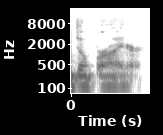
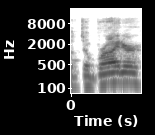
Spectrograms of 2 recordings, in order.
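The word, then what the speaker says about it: Döbereiner: Johan do Briner um now do Briner you'll notice in the um class notebook uh it's just spelled with an O but uh he's German and so in in the German language uh those O's sometimes have two dots above them it's called an UNL um I actually wasn't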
